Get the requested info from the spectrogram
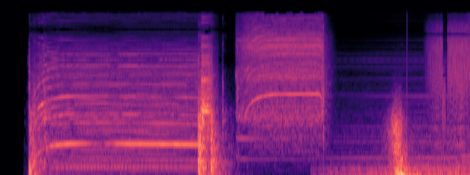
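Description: Power-tool sound effects for an animated machined metal part: a drill-like whine spins up and holds one pitch for about two seconds. A sharp swoosh follows, then a second, hissier whine that rises and holds for about a second, and a low whoosh near the end.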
